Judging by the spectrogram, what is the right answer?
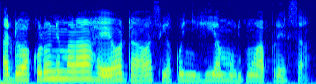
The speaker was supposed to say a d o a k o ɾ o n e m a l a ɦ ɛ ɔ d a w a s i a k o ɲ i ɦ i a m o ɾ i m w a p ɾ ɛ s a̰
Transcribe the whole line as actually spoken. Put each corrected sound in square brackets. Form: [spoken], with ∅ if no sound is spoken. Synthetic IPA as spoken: a d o a k o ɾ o n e m a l a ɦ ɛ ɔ d a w a s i a k o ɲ i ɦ i a m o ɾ i m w a p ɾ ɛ s a̰

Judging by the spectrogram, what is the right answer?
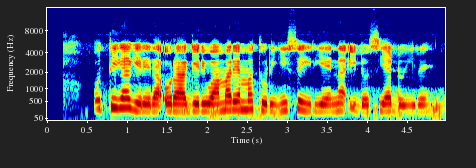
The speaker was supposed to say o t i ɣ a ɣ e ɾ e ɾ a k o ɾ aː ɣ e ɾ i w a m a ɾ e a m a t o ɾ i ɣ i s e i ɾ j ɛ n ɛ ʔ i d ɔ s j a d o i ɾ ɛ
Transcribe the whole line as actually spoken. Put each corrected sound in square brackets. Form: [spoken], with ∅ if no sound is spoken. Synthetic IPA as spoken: o t i ɣ a ɣ e ɾ e ɾ a [ʔ] o ɾ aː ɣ e ɾ i w a m a ɾ e a m a t o ɾ i ɣ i s e i ɾ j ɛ n [a] ʔ i d ɔ s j a d o i ɾ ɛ

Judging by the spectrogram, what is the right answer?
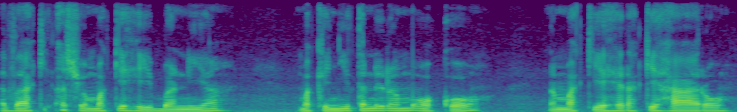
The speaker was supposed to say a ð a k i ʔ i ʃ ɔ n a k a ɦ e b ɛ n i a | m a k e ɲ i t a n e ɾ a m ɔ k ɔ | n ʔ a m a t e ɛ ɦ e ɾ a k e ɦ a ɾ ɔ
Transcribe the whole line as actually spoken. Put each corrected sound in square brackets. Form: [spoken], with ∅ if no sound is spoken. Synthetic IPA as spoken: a ð a k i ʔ [a] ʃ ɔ [m] a k [e] ɦ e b [a] n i a | m a k e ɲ i t a n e ɾ a m ɔ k ɔ | n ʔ a m a [k] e ɛ ɦ [ɛ] ɾ a k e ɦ a ɾ ɔ

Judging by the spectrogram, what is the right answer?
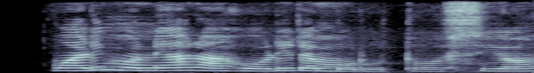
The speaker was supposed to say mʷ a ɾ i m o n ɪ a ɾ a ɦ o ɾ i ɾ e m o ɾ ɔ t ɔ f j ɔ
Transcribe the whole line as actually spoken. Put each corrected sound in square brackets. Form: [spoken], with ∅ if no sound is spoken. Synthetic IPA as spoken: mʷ a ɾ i m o n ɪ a ɾ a ɦ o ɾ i ɾ e m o ɾ [u] t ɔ [s] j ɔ

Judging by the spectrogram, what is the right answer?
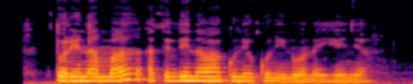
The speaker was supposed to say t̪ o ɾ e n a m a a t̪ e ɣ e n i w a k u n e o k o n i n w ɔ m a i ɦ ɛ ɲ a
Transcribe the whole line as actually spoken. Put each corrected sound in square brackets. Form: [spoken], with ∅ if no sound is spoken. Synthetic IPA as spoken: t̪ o ɾ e n a m a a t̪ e [ð] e n [a] w a k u n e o k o n i n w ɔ [n] a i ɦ ɛ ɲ a

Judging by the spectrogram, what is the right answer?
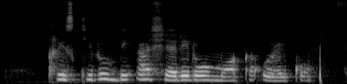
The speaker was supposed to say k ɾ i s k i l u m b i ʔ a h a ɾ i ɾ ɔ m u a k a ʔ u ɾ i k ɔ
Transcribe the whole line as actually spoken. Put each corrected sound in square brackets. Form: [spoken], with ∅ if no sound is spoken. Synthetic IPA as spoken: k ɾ i s k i [ɾ] u [∅] b i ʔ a [ʃ] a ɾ i ɾ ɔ m [w] a k a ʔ u ɾ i k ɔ

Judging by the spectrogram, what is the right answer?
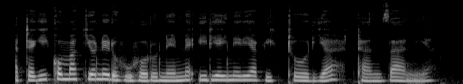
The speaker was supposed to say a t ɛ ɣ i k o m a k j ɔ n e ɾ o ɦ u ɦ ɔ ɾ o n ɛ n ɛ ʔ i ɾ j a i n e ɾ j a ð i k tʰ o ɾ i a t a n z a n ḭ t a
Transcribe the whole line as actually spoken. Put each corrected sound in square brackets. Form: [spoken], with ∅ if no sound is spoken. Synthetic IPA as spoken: a t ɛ ɣ i k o m a k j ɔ n e ɾ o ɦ u ɦ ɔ ɾ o n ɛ n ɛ ʔ i ɾ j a i n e ɾ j a [v] i k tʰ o ɾ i a t a n z a n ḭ [∅] a

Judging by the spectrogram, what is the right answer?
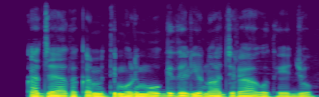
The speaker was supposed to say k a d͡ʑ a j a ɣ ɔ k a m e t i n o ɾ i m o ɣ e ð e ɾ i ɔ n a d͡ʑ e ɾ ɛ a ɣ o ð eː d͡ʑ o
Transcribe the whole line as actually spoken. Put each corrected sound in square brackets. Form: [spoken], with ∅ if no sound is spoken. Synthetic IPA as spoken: k a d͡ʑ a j a [ð] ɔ k a m e t i [m] o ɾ i m o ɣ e ð e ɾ i ɔ n a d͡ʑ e ɾ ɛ a ɣ o ð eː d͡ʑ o

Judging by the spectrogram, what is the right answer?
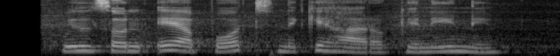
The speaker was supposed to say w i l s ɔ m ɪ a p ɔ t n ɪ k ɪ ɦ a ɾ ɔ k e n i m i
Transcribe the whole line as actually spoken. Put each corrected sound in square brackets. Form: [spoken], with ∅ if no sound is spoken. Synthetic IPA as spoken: w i l s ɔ [n] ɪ a p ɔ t n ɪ k ɪ ɦ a ɾ ɔ k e n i [n] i

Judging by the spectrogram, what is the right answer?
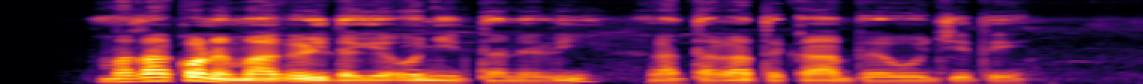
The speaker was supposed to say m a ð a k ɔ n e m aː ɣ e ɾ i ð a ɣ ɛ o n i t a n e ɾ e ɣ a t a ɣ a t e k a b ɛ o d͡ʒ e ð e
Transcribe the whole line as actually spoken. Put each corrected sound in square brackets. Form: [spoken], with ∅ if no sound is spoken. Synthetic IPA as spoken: m a ð a k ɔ n e m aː ɣ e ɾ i ð a ɣ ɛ o [ɲ] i t a n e ɾ [i] ɣ a t a ɣ a t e k a b ɛ o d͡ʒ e ð e

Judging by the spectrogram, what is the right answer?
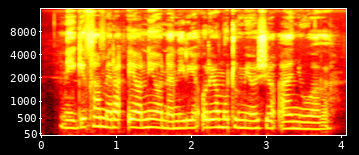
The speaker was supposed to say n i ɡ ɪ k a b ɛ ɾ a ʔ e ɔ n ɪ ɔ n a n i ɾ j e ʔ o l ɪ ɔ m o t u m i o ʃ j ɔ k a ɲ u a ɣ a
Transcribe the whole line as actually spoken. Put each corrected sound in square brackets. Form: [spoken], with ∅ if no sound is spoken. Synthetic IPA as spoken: n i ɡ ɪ k a [m] ɛ ɾ a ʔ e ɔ n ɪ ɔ n a n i ɾ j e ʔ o [ɾ] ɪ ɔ m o t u m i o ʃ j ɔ [ʔ] a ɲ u a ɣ a

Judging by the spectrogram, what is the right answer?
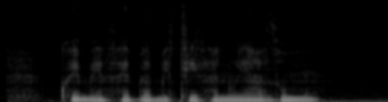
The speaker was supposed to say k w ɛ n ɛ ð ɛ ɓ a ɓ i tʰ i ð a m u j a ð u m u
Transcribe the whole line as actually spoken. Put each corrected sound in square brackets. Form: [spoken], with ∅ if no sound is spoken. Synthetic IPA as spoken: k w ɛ [m] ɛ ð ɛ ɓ a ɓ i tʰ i [ɣ] a [n] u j a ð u m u

